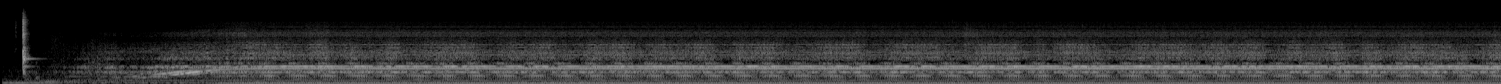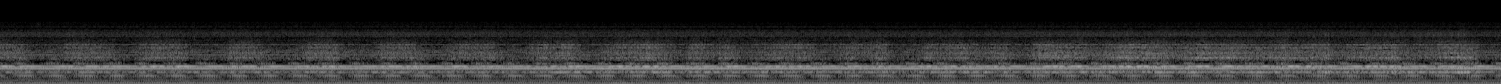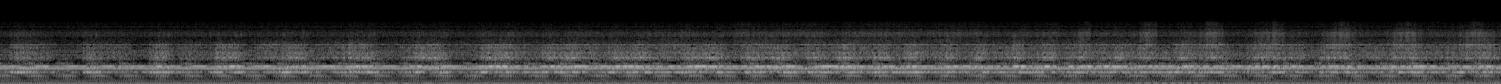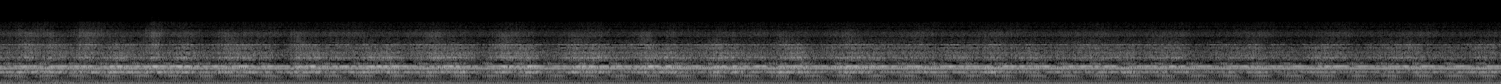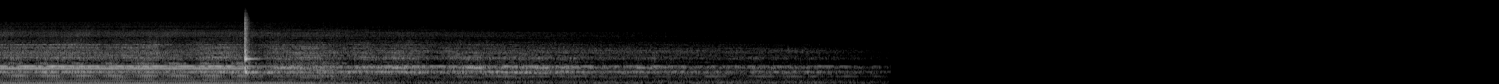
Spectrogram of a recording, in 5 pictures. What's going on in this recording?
bench grinder draper gm125 v2
Recorded my Dad's bench grinder - idling rather than grinding. the click at the start and end is the power switch. Recorded on ipod touch 3g with blue mikey microphone and FiRe app.
bench, grinder, sound-museum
